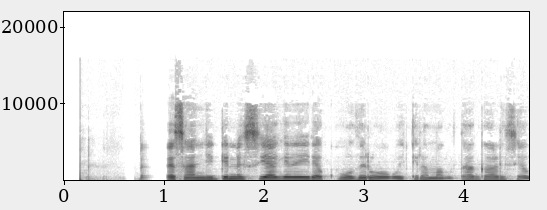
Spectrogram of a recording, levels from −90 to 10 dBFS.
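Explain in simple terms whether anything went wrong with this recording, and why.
Twice the speech stalls, with a call audio freeze from 0.59 to 0.72 s and from 0.78 to 1.05 s. The last sound trails off into silence. Then the speech carries on where it stopped, with nothing lost. Delayed network packets are the likely cause.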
